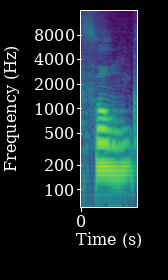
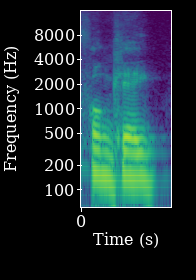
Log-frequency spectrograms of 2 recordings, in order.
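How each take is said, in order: First: The name is said as one syllable. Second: The name is said as two syllables. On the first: This is how some other people say it. "some people call it funk" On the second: This is how the speaker usually says it. "I always call it funky"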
